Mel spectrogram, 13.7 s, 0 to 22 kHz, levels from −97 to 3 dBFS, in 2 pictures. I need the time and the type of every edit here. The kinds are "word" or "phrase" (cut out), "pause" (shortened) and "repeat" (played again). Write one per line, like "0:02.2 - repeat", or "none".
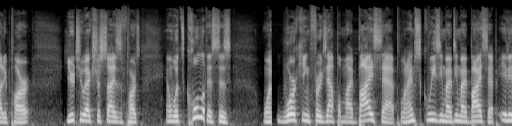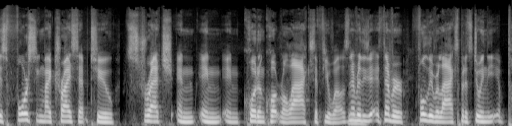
0:01.0 - word
0:01.7 - phrase
0:02.7 - word
0:03.6 - word
0:06.1 - repeat
0:08.4 - pause
0:12.3 - pause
